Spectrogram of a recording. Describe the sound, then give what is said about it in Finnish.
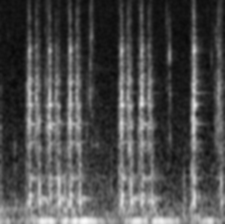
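Quick tapping on a broken communication apparatus: faint, irregular clicks that come in short clustered runs with brief pauses, each tap crisp and dry. “No, lopeta nyt jo tuo naputtaminen. Ei sieltä kukaan vastaa.”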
